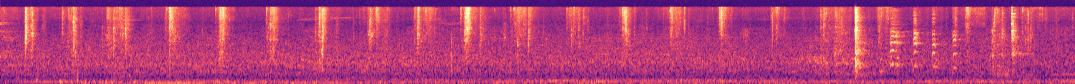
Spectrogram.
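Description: Faint footsteps on a dirt path, about two a second, over a low rumble of wind and handling on the phone's microphone. Near the end comes a short run of chicken clucks.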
